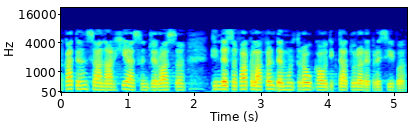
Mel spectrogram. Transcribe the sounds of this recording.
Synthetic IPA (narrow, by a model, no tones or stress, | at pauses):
kat̪eɨnsəanarçiasɨnd͡ʒe̞ɾoasət̪ind̪e̞səfakəlafe̞ld̪e̞mult̪rəwkao̞d̪ik̚t̪at̪uɾəɾe̞pɾe̞sivə̰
